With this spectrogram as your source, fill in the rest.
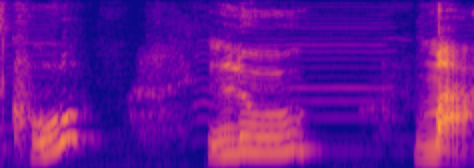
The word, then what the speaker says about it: kuluma: how you say it how you pronounce it is cool ma and i know there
